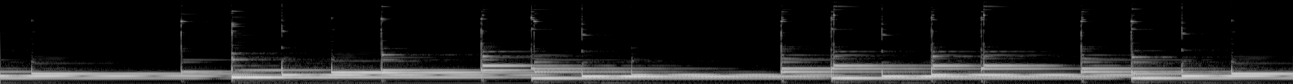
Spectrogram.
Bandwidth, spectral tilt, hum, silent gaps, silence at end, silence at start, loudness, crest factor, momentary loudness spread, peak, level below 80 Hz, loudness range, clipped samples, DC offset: 16.5 kHz; -5 dB/octave; none; none; 0 s; 0 s; -17 LUFS; 14 dB; 6 LU; -4 dBFS; -62 dBFS; 1 LU; under 0.1%; under 0.1%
